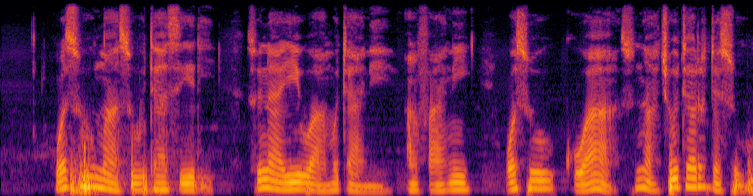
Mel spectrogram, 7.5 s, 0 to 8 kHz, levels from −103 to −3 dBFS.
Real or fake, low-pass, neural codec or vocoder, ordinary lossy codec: real; 7.2 kHz; none; none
